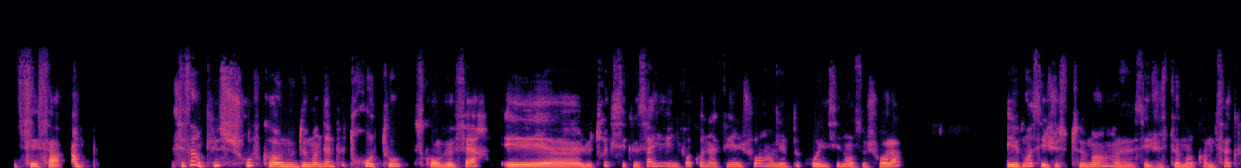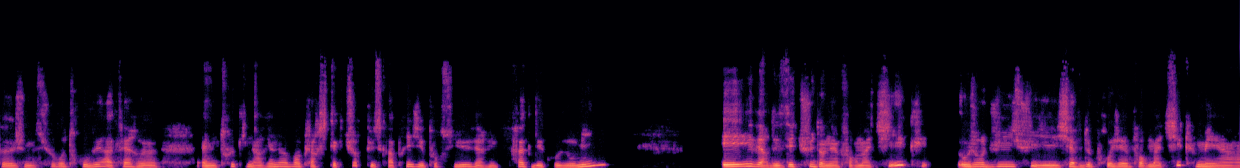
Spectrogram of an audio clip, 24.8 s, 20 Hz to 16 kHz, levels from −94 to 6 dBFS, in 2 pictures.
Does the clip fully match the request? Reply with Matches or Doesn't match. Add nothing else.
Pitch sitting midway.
Matches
